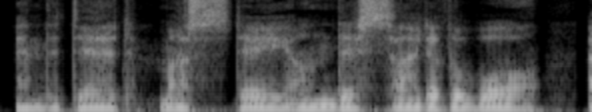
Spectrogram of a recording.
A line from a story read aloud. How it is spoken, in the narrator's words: Alex whispered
